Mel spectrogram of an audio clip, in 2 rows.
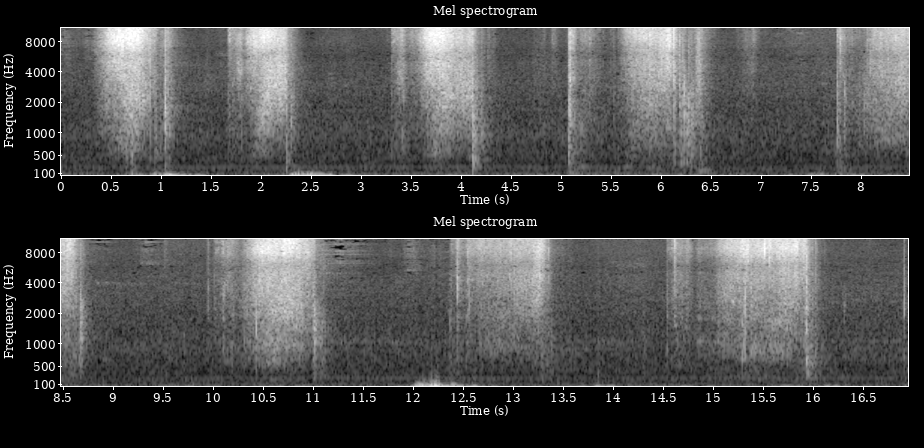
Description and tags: Sliding Paper Folder
A paper folder sliding.
Recorded using TASCAM DR-40 Linear PCM Recorder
